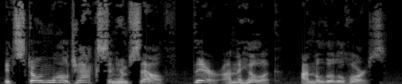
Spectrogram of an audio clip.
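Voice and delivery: high, excited calling out; wild shout. A narrator's reading. Pennington points out Jackson on the hillock, wild excited cry. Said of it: "utter a wild shout".

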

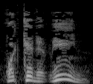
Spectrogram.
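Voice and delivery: high, startled question; alarmed exclamation. A narrator's reading. Woman startled by a heavy knock at the door, exclaiming in alarm. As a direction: exclaim it with a sharp lift in pitch. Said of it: "exclaimed Miss Grayson".

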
